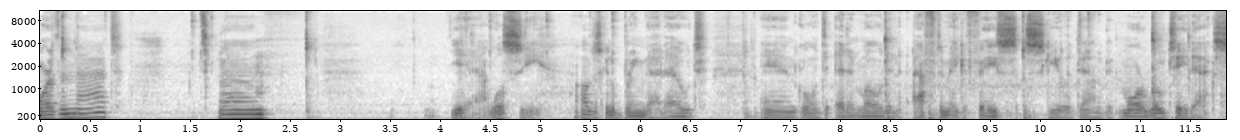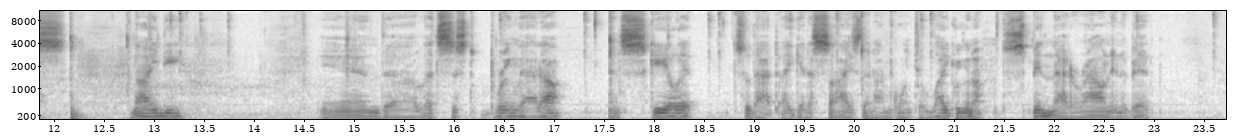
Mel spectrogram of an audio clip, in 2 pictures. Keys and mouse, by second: 0.2 s, 1.5 drag, 2.6 f, 4.3 middle click, 5.1 click, 7.0 Tab, 8.5 f, 8.9 shift+middle drag, 9.8 s, 10.4 click, 11.1 r, 12.1 x, 12.7 9, 12.9 0, 13.1 click, 13.5 middle click, 14.9 KP_1, 16.4 click, 17.5 s, 18.5 click, 19.4 click, 20.1 s, 20.6 click, 22.8 click.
